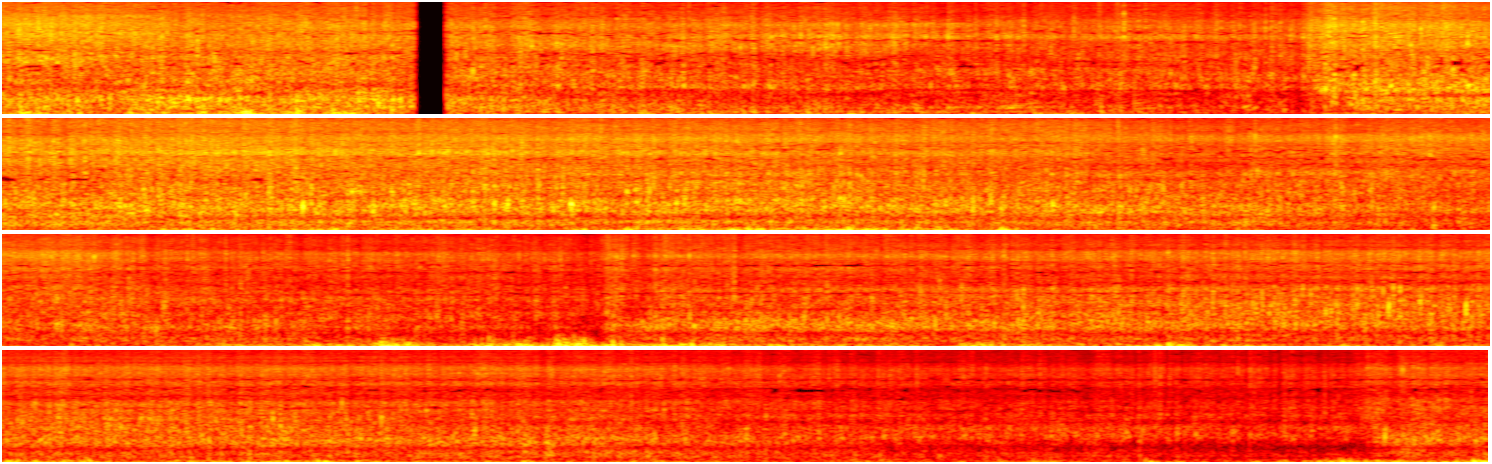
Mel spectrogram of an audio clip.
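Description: Irrigation pump set's outlet pipe gushing a heavy stream of water that splashes into a concrete tank and onto the ground, a steady rushing with a momentary dropout about two seconds in.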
